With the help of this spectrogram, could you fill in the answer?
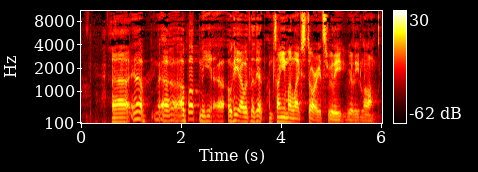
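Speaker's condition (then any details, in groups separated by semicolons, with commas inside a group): Stutter and slurred speech; speech impediment since childhood; sometimes stutters, sometimes slurs words, butchers unfamiliar names, frequent filler 'so'; repeated sounds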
